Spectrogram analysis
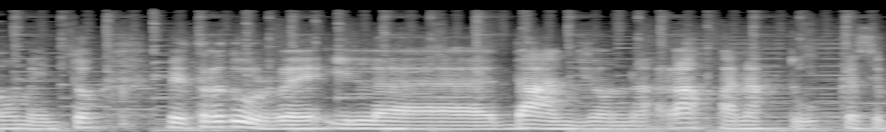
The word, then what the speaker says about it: Rappan Athuk: kickstarter in questo momento per tradurre il dungeon rapanà to xvi pronuncia correttamente così ciao a tutti si pronuncia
